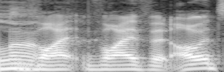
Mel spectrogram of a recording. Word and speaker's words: Vivet: the name of vivek yeah viva could you spell that vivet i would say it's v-a-i-v-e-t so vivet um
